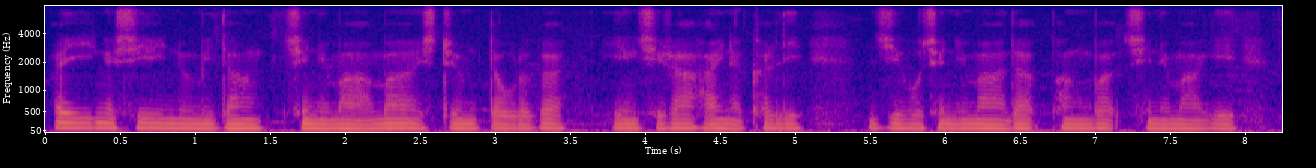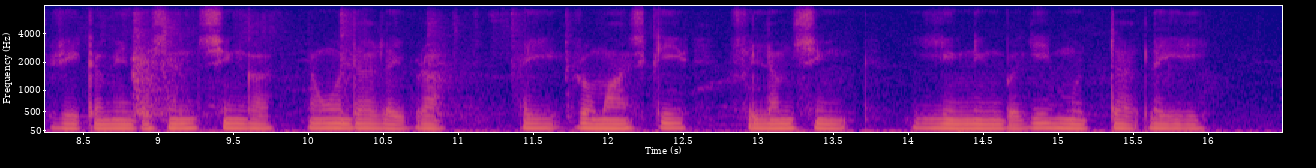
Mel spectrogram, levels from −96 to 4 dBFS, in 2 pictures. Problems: none marked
